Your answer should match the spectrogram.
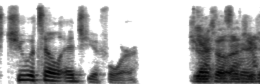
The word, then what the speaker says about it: Chiwetel Ejiofor: I know I'm gonna say his name wrong. I would have to. Whatever, something Ejiofor. Chitel Ejiofor. I'm going to give it to you. It's Chiwetel Ejiofor.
